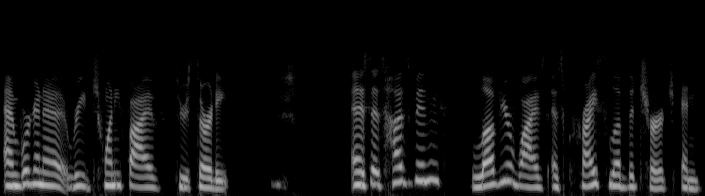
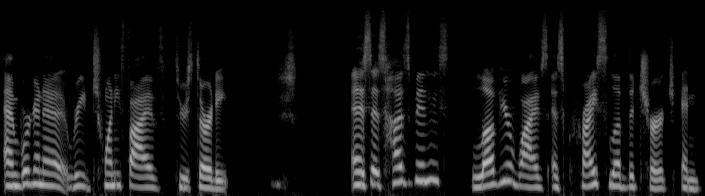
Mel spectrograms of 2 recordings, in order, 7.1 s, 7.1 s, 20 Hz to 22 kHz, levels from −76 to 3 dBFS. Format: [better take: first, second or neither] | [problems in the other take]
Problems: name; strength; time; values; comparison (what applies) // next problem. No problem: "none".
second | muffled; slightly; fading above 2.5 kHz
